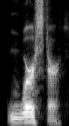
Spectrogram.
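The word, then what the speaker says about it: Worcester: it they say they they say all those letters in the middle be damned them we're not gonna pronounce them she's gonna be Worster wor wer wor Mel's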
